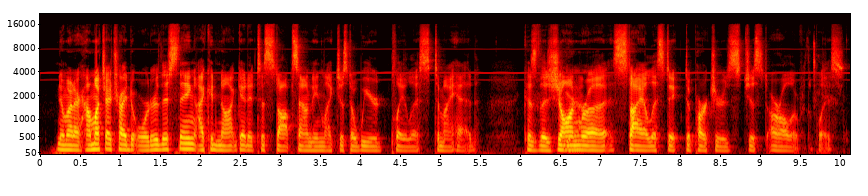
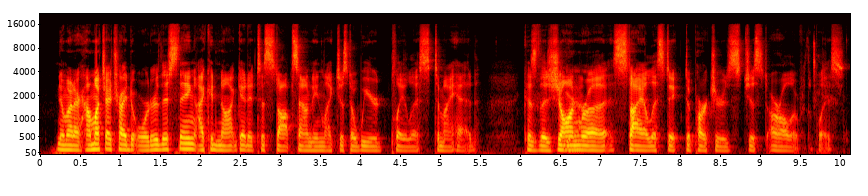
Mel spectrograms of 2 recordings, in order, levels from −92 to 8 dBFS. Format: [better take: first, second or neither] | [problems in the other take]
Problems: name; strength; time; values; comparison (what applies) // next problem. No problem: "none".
second | high-pitched whine; faint; throughout; 4 kHz, 30 dB below the speech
